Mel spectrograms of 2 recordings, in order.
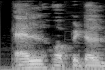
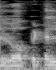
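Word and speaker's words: L'Hôpital: Spelling के according, लेकिन क्योंकि एक फ्रेंच नेम है तो हॉस्पिटल को जनरली ओ के ऊपर कैप लगा दिया जाता है क्योंकि इसमें एस साइलेंट होता है।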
